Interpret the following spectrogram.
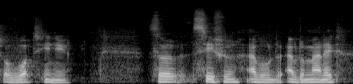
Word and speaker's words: Sifu: The word Sifu comes from two words, right? And but basically it's broken into 2 syllables, si and fu.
